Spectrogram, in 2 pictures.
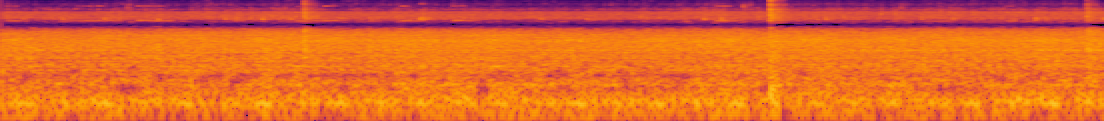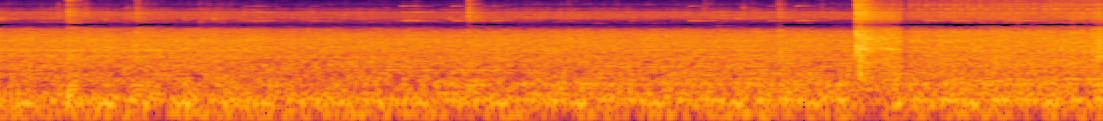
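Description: Two MAN B&W diesel generators run together in a steady, loud, dense drone with a constant mechanical hum and a few sharp clicks on top, heard close and without speech.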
